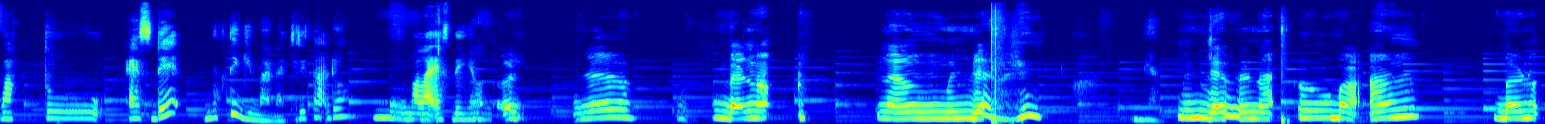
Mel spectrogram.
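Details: Dysarthria in a young woman with cerebral palsy from birth, with speech difficulty since childhood; she was once nearly unable to speak and improved after childhood practice with her grandfather.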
